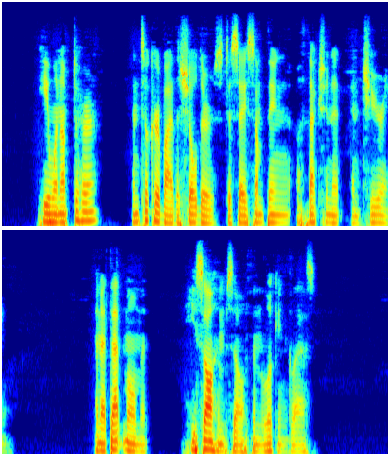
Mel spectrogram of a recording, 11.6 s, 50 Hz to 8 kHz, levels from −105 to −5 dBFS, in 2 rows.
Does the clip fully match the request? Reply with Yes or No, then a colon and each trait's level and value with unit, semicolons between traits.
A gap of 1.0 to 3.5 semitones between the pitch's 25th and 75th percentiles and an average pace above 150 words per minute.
No: narrow, 2.6 semitones; average, 145 wpm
